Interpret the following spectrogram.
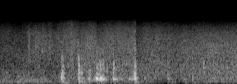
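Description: Wind and surf noise with a quick cluster of knocks and rubs about half a second to a second and a half in, from the camera being handled and set down.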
